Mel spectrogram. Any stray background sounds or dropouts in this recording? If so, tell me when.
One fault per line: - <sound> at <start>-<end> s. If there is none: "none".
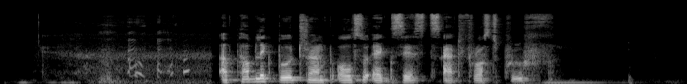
- laugh at 1.0-1.9 s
